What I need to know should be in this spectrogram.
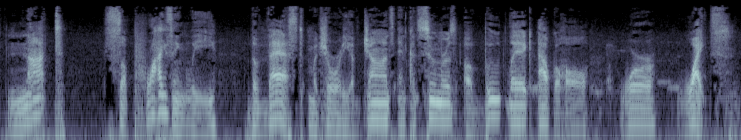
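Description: The opening words are strongly emphasized.

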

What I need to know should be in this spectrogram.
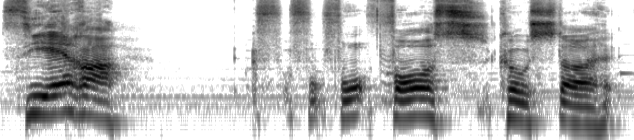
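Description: The name is said with German pronunciation.

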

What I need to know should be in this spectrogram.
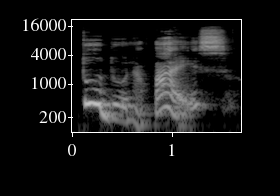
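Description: It is said with a questioning tune. Someone asks how things are. "fragt dir jemand"

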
